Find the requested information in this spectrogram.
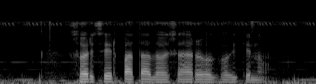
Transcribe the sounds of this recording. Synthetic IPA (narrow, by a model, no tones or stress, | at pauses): sɔɾiseɾpat̪ad̪ʱɔsaɾoɡɦojkeno̰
